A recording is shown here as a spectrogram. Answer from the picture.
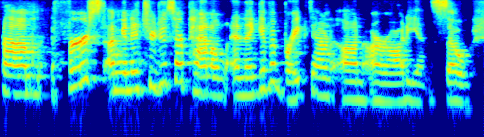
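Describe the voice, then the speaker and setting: Moving at a moderate pace, a woman's voice makes very wide pitch swings. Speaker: webinar host. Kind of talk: host introduction. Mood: upbeat and friendly. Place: office. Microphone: video call.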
